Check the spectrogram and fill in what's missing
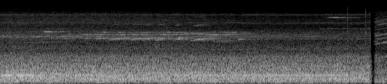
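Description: A Class 350 electric train pulls out of Nuneaton station on the West Coast Main Line, a steady rumbling roll with faint high whine and squeal, fairly loud and close throughout.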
